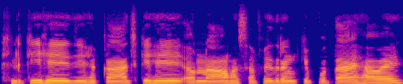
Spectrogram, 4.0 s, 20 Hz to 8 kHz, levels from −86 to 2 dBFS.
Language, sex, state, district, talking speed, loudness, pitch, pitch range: Chhattisgarhi, male, Chhattisgarh, Jashpur, 210 wpm, -18 LUFS, 180 Hz, 170-185 Hz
